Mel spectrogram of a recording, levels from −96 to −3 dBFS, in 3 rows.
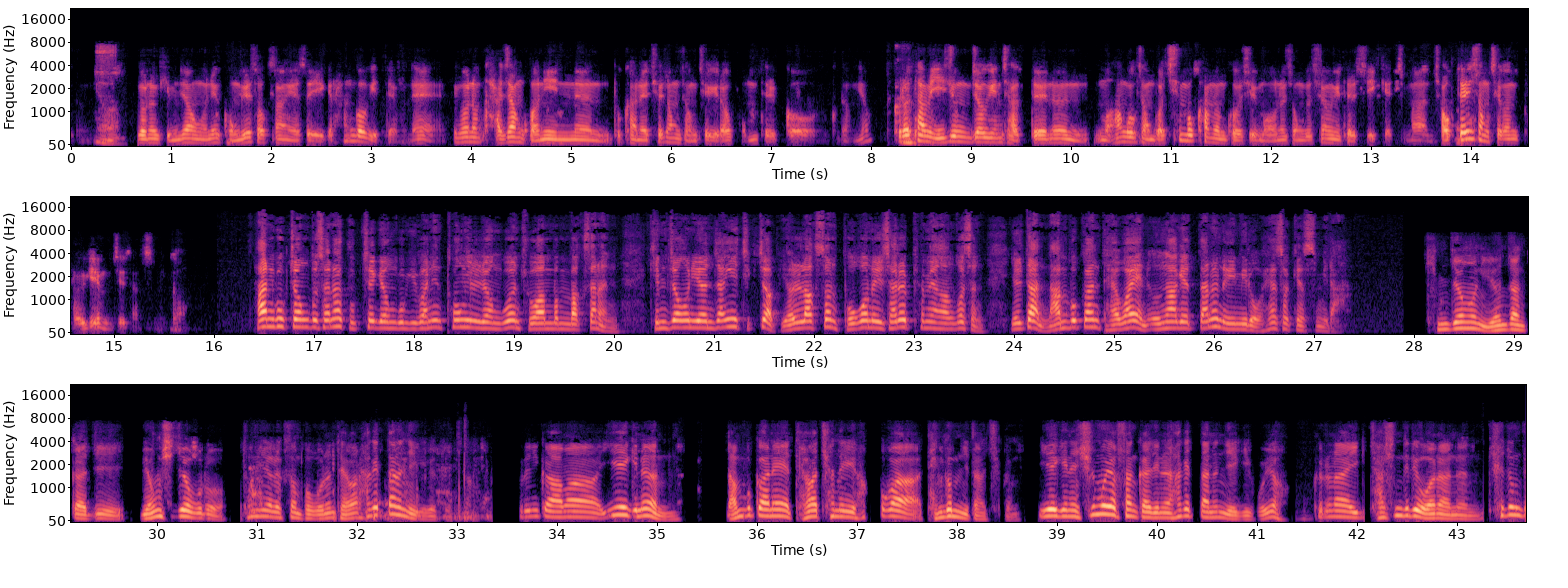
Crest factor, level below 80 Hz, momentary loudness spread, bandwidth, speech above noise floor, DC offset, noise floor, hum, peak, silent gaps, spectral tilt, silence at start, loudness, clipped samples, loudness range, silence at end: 20 dB; -66 dBFS; 14 LU; 14 kHz; 46 dB; under 0.1%; -72 dBFS; none; -6 dBFS; 28.00-28.11 s, 29.76-29.84 s, 30.76-30.84 s, 33.37-33.63 s, 35.47-35.69 s, 37.16-37.20 s, 38.73-38.82 s; -6 dB/octave; 0.25 s; -27 LUFS; under 0.1%; 6 LU; 0 s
